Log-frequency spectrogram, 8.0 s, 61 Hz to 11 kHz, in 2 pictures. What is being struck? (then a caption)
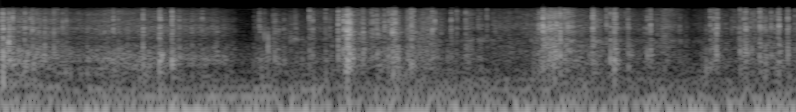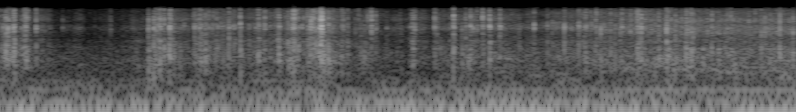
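Printed paper film strip on a wooden spool. A thin printed paper film strip from a vintage paper movie, wound on a wooden spool and held in both hands, is unrolled and crinkled by fingertips. It gives a dense, bright crinkling and crackling, with sharper snaps around the 1.7, 2.7 and 5.6 second marks. A steady low hum runs underneath throughout.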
